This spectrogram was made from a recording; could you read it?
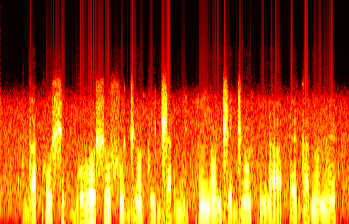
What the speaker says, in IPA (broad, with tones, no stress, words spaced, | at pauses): da˨ku˧ʃi˨ɡ͡bu˨˦ lo˦ʃu˦˨su˨ d͡ʒɔ̃˧ti˧d͡ʒa˦ ɡ͡bi˧kĩ˦jɔ̃˧d͡ʒɛ˦ d͡ʒɔ̃˦˨ kĩ˨ɾa˨ | ɛ˧ɡa˧dã˧dɛ̃˧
